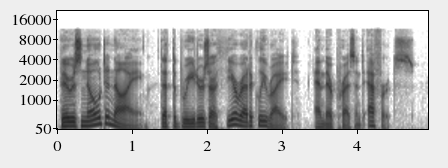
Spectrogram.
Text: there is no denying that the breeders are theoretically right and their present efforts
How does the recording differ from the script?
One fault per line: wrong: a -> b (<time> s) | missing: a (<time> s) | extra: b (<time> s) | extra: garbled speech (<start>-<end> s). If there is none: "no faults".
no faults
